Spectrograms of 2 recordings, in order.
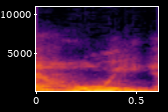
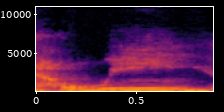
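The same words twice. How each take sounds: First: Ruim squeezed into one syllable, RUIM with weight on the U; wrong diphthong. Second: Ruim split as ru-IM, stress on IM; stress on last syllable. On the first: Teacher shows students the error to avoid, ruim stressed on RU. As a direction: say ruim as RÚim, loudly. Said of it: "não é ruim". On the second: Teacher corrects the error for students, ruim stressed on IM. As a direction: let IM carry the weight in ruim. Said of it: "é oxítona". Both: Shown as a demonstration.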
